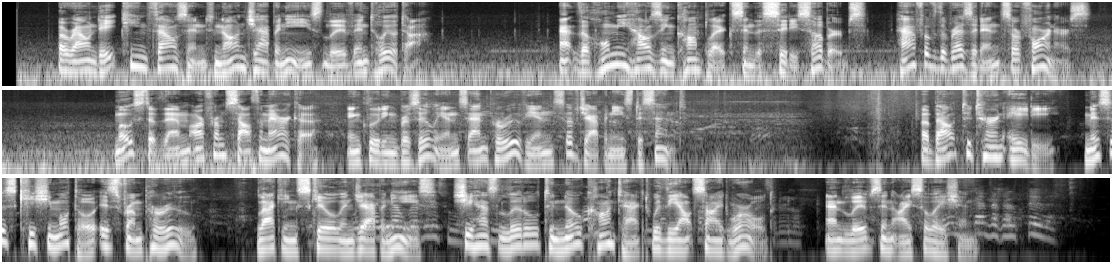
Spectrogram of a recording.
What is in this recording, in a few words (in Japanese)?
外国人ドキュメンタリー 番組 TV ラジオ ウェブ等 落ち着いた 好奇心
